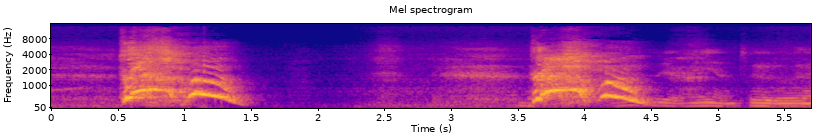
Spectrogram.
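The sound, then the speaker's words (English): Two loud sneezes a few seconds apart, each a sharp voiced burst that drops away, with some quiet vocal sounds trailing after the second one. “I gotta sneeze.”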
